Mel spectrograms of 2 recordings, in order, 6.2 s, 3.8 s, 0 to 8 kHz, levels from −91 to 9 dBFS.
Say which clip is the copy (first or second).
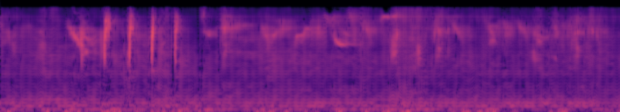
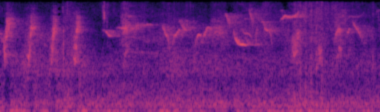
first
